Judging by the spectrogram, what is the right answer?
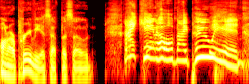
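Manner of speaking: very high, sing-song, swooping TV voice. Opening a bit for the show, imitating the co-host's television voice. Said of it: "That's your voice. Sounded just like me".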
